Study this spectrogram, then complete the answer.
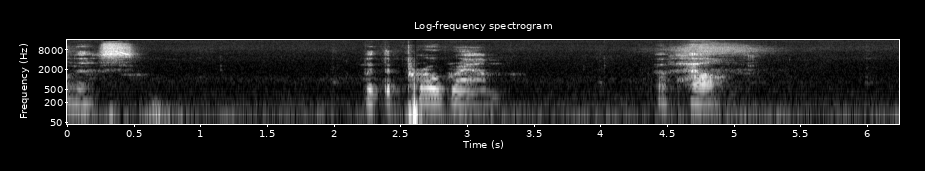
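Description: An older man speaks slowly and drowsily, close by.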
